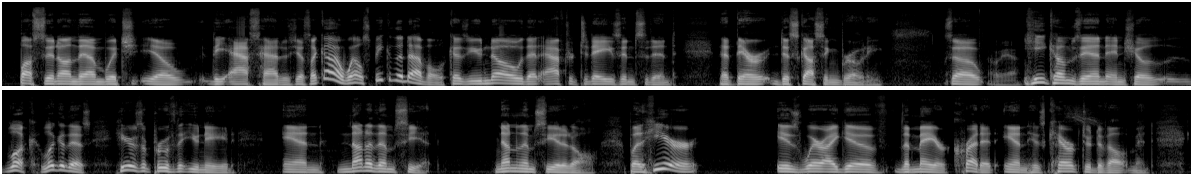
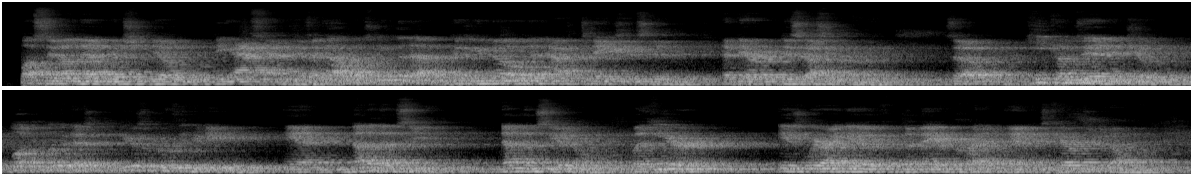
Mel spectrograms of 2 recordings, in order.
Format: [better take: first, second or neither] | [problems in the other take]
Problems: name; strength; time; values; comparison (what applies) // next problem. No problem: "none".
first | off-mic speech; far // room echo; strong; dies away in 3 s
